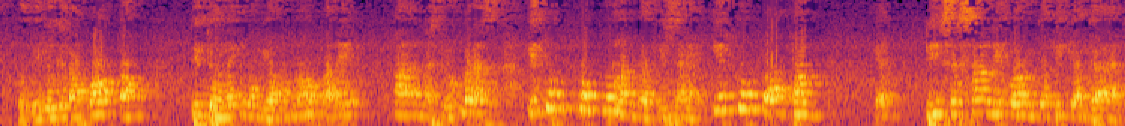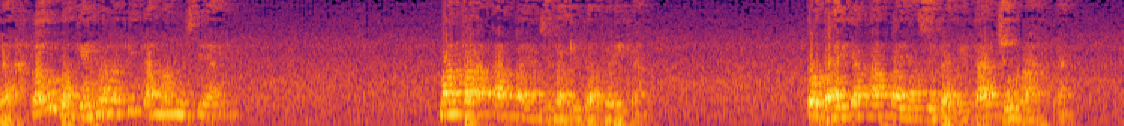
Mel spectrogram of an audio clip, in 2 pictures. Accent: Sidokari, Indonesia; Saya punya pohon mangga dulu di kampung saya di sini, Sidokari.

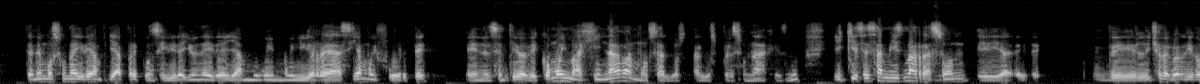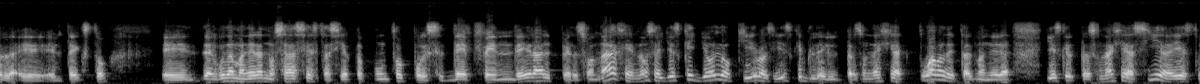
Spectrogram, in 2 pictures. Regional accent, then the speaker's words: Mexico; forma parte de nuestro tuétano de identidad como mexicano.

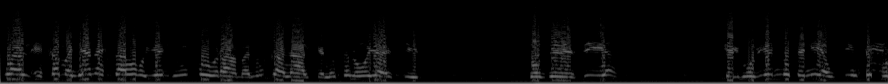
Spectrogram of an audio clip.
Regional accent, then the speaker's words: Venezuela

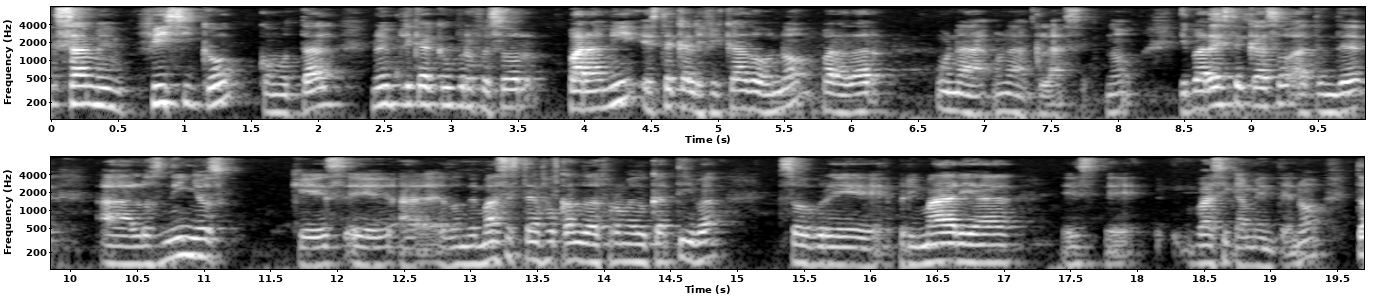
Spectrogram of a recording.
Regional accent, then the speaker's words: Mexico; soy parte de la sociedad, soy estudiante también y soy ciudadano mexicano

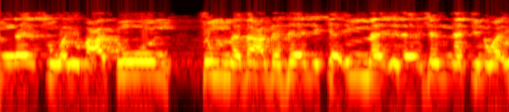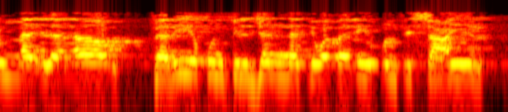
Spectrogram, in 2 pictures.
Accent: Egypt; اللهم اجعل بلدنا مصر أمنا أمانا

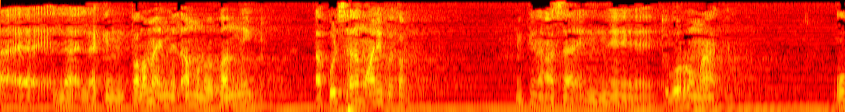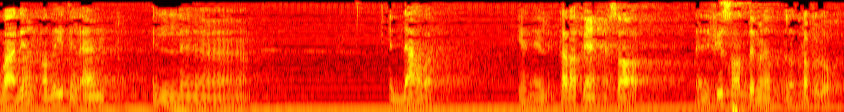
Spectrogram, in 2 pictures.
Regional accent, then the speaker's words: Upper Egypt, Egypt; طبعا عندنا في الصعيد جماعة جامدين

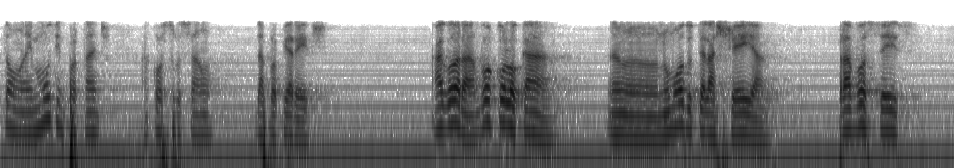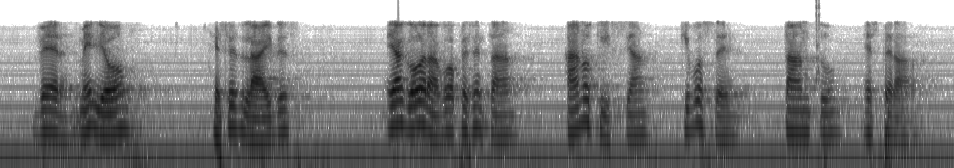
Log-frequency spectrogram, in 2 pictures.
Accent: Italy; Portuguese is a second language; É claro que eu sou italiano, escrevo com o teclado do meu computador italiano, então faltam acentos, faltam coisas

